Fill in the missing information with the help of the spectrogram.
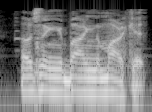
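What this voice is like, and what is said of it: Sarcastic delivery. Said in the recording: “You're being sarcastic there, aren't you? ... Wait a minute, that was sarcastic.”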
